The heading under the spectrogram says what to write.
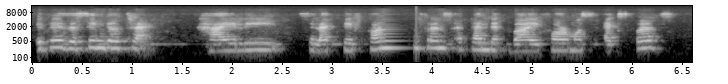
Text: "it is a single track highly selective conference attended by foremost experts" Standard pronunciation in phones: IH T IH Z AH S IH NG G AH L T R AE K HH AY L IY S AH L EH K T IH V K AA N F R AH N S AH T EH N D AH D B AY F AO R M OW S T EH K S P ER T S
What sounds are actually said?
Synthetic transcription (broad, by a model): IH T IH Z AH S IH NG G AH L T R AE K HH AY L IY S AH L EH K T IH V K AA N F R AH N S AH T EH N D AH D B AY F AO R M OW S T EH K S P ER T S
